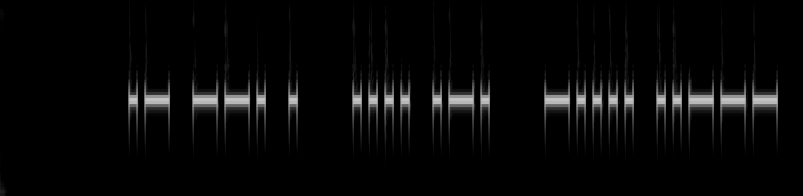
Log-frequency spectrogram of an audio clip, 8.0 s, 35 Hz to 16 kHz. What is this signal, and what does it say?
Morse code, heard as a keyed tone, about 15 wpm, 700 Hz. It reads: AGE HR 62
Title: Practice QSO - Exchange 3 - More Info - 15wpm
